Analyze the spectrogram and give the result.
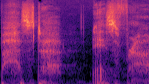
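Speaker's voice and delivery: hushed, soft, breathy ASMR whisper. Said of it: "talking about it with A S M R".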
